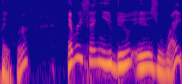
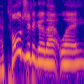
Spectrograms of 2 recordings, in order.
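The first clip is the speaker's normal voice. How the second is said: high-pitched woman's voice; 6 semitones higher, 3 dB louder than usual. Voicing the woman passenger scolding the driver: imitating a woman passenger. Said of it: "she's like".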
